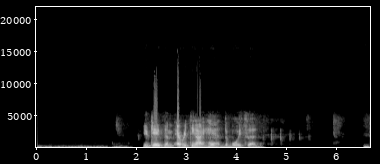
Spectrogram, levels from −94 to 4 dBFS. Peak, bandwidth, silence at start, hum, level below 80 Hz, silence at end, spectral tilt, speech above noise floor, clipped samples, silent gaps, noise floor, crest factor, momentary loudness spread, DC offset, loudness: -6 dBFS; 11 kHz; 0.05 s; none; -50 dBFS; 0 s; -6 dB/octave; 32 dB; under 0.1%; 1.94-2.01 s, 5.20-5.24 s, 5.55-5.93 s, 6.19-6.35 s, 6.41-6.51 s; -55 dBFS; 22 dB; 14 LU; under 0.1%; -23 LUFS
